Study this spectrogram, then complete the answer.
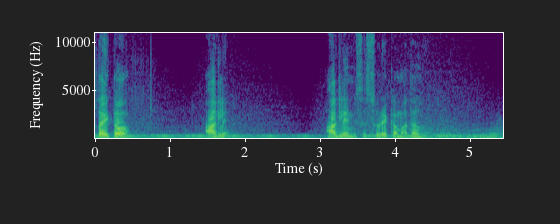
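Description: A man speaks close by with animation, in short bursts.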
